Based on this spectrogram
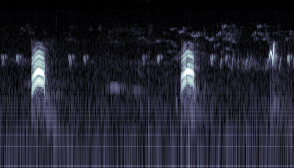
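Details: A female Common Quail calls in the rain, giving two short, hoarse, nasal notes about one and a half seconds apart, over faint high chirps from other small birds.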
